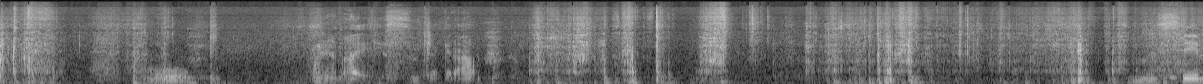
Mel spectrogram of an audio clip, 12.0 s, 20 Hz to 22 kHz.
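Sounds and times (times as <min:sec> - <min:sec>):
box scraping and rubbing: 0:00.0 - 0:01.8, 0:05.3 - 0:12.0.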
